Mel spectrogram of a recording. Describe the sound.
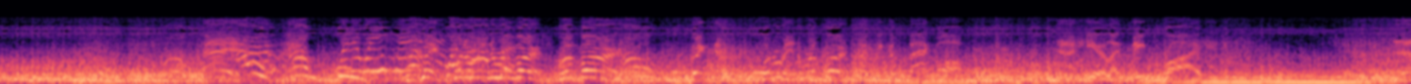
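Boat engine running at low throttle, a steady low drone that continues throughout beneath people talking.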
